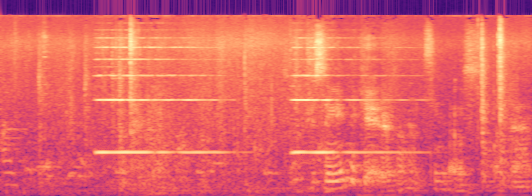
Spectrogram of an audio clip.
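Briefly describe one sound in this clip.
An elevator chime rings twice with a steady tone.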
